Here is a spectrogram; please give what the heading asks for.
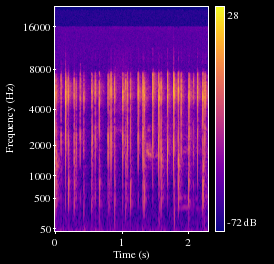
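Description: human body sound, soft golf clap

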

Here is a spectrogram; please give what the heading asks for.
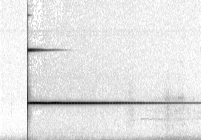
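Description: signal or alarm, meditation bell ringing

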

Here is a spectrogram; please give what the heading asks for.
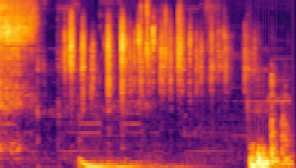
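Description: dice being rolled

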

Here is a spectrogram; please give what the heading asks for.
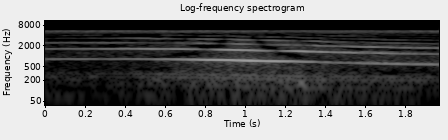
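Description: vehicle, emergency vehicle siren

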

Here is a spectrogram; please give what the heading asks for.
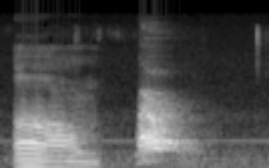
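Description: animal, dog barking

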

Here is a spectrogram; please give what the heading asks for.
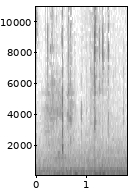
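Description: household object, typing on computer keyboards

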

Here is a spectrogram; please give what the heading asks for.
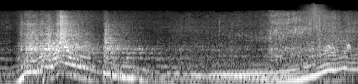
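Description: vehicle, car engine revving

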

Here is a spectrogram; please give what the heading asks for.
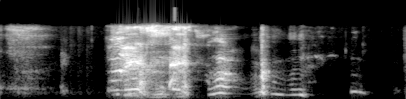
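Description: human body sound, repeated coughing

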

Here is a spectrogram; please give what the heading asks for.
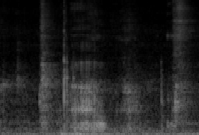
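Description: animal, dogs growling and barking

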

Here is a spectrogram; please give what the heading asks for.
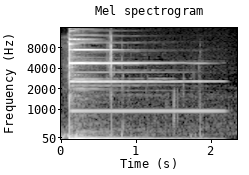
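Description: signal or alarm, a bell being rung

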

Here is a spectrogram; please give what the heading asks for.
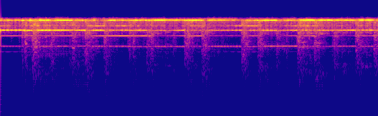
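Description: sleigh bells being shaken

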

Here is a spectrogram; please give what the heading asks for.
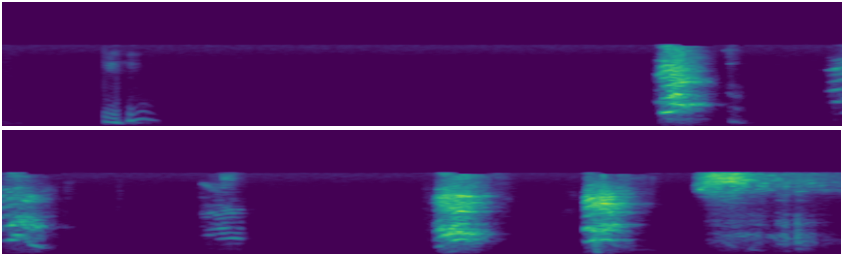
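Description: animal, dogs barking

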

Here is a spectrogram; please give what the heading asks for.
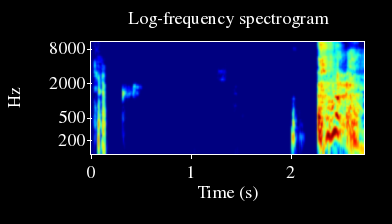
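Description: human body sound, cough

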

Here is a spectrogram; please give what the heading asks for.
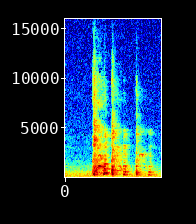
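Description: human body sound, cough

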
